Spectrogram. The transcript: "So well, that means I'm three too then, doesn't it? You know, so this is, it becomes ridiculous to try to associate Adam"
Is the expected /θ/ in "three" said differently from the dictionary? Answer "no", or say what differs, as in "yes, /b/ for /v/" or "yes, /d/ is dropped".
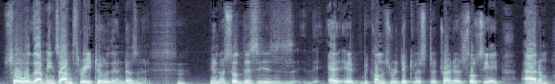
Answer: no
